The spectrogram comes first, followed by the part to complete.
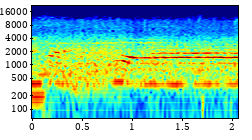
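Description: Arena crowd cheering a made three-pointer, with a long held tone over the noise from about a second in.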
